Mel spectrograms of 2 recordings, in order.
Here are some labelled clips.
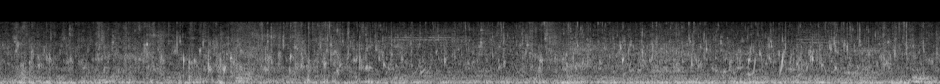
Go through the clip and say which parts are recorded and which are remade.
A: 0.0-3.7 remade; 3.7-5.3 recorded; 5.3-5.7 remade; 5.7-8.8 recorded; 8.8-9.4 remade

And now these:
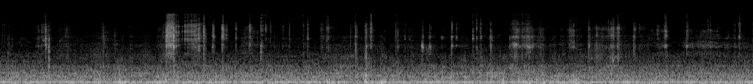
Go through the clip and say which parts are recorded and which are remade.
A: 0.0-0.5 recorded; 0.5-1.7 remade; 1.7-3.2 recorded; 3.2-6.5 remade; 6.5-7.5 recorded

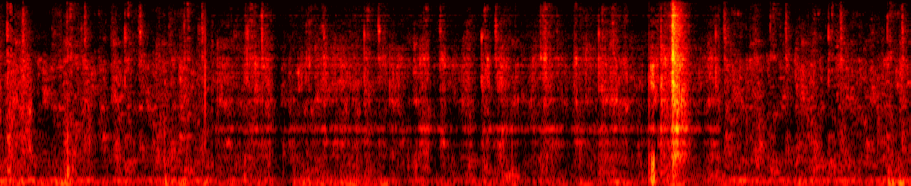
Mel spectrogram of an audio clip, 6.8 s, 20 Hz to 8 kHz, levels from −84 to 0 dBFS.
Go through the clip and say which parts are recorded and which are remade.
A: 0.0-1.6 recorded; 1.6-5.4 remade; 5.4-6.8 recorded

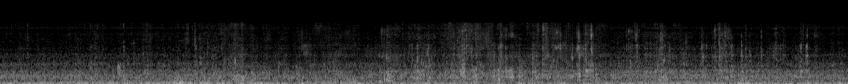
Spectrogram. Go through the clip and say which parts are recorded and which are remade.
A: 0.0-2.2 recorded; 2.2-4.0 remade; 4.0-4.8 recorded; 4.8-6.1 remade; 6.1-8.5 recorded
